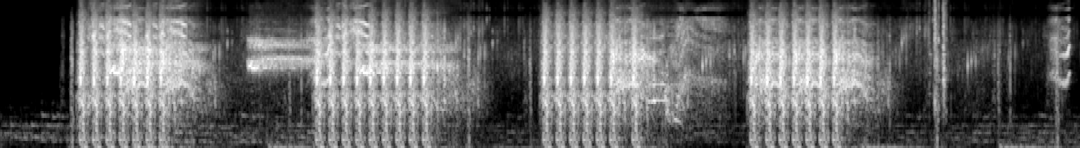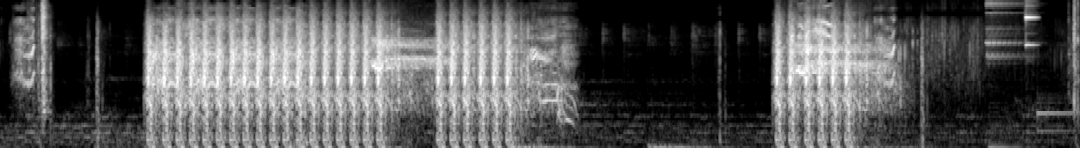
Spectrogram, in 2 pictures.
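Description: Rapid bursts of automatic gunfire from the video game Parasite Eve II come in loud, repeated volleys with brief pauses between them, close and dominant, with no voices over them.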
